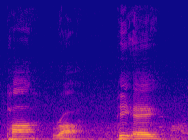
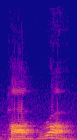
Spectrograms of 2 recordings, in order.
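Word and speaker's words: פרעה: All these historical events, Pharaoh is pronounced pra A. I'm sorry. No, it's pronounced parra. Par. P A R A H. P means mouth. Rah means bad.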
